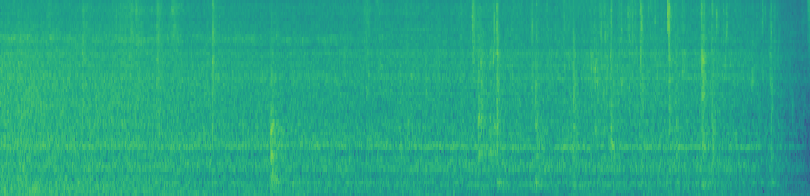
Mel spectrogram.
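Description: Steady background noise of a noodle stall with a faint high hum running under it, and a few light clicks and taps of cooking utensils: a wire strainer and ladle against the steel noodle pot.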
